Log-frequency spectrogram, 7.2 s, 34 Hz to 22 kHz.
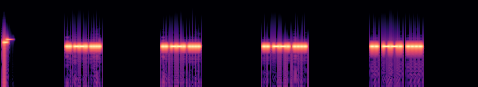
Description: Morse code, heard as a keyed tone, about 53 wpm, 700 Hz. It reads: IGH IGH IGH IGH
